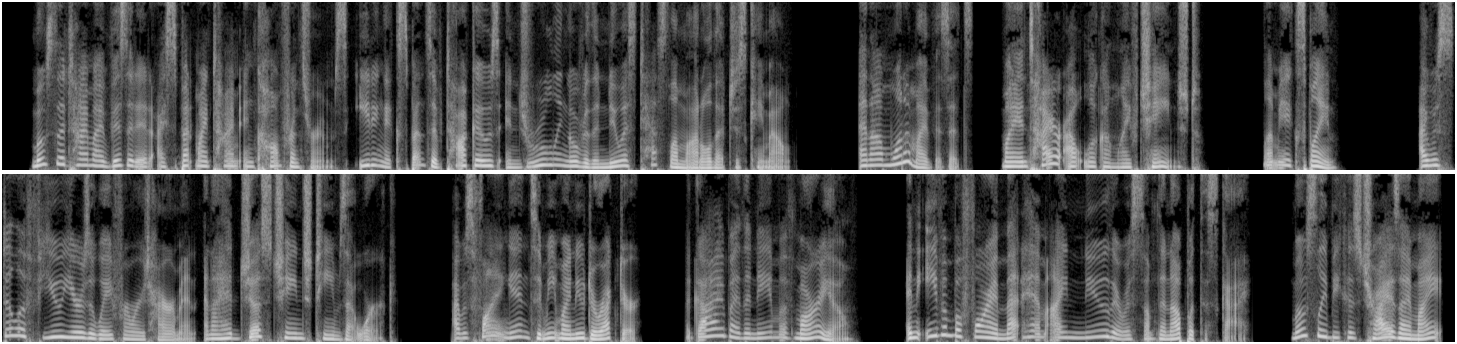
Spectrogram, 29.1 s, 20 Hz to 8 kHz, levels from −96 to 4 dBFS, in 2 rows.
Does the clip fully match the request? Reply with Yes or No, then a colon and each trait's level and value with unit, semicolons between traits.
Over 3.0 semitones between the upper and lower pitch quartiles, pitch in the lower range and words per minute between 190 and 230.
No: wide, 5.6 semitones; high, 220 Hz; average, 200 wpm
